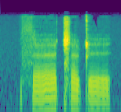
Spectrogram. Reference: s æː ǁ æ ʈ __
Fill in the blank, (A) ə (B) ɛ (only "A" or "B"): B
